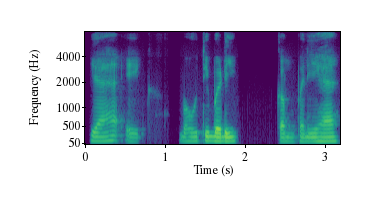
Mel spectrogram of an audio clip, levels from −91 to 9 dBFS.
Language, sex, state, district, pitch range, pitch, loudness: Hindi, male, Uttar Pradesh, Saharanpur, 105-110 Hz, 110 Hz, -20 LUFS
